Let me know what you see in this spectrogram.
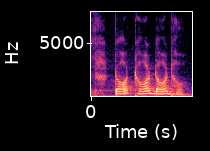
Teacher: then मुर्धन्य स्पर्श व्यंजन ध्वनि मृण स्पर्श जब होता है मतलब जो टंग है वो दांत का थोड़े से पी पीछे वाला जो हिस्सा है उसी को टच करता है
